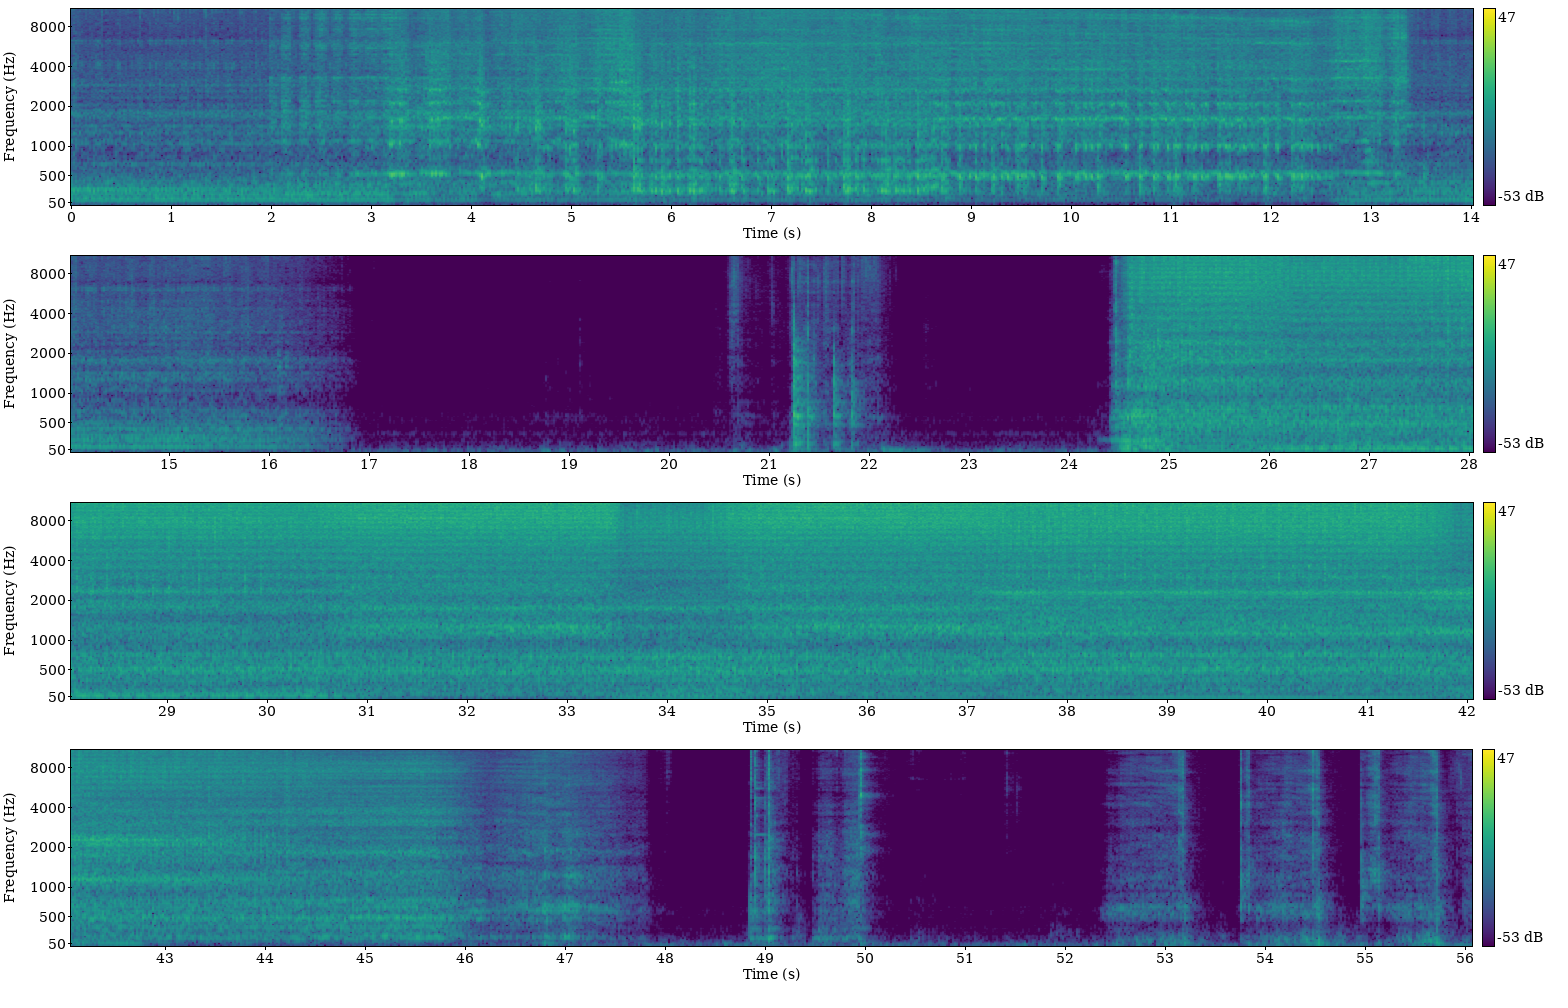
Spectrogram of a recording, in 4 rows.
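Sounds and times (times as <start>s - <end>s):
power tool with abrasive hiss: 24.5s - 47.8s.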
